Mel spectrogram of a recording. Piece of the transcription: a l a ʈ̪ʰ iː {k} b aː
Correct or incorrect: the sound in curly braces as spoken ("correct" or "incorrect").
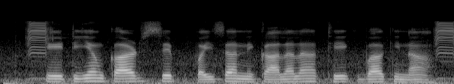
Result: correct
